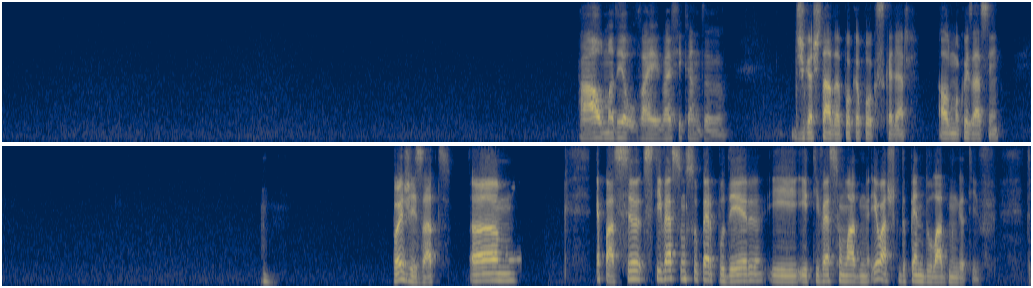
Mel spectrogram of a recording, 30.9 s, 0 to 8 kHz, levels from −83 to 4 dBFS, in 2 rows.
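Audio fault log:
23.02–23.25 s, echo leak: The far end's echo canceller most likely failed to fully suppress what its microphone picked up from its loudspeaker, so part of the returned signal came back down the line. The result is a faint, delayed copy of the speech trailing the original by about 390 ms, sitting roughly 15 dB below it. It is brief, heard as a ghostly repeat, with the same 8 kHz band limit as the rest of the call.
23.27–23.56 s, background gated by the echo canceller: Immediately after the leak, the echo canceller clamped down on the microphone while the loudspeaker was active, pulling the room sound down with it. The background ambience dips by about 6 dB, at its deepest, for around a third of a second. It then recovers once the canceller releases. The effect is a short hollow pause in the room tone rather than a full silence, audible as the noise floor briefly sinking and returning.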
